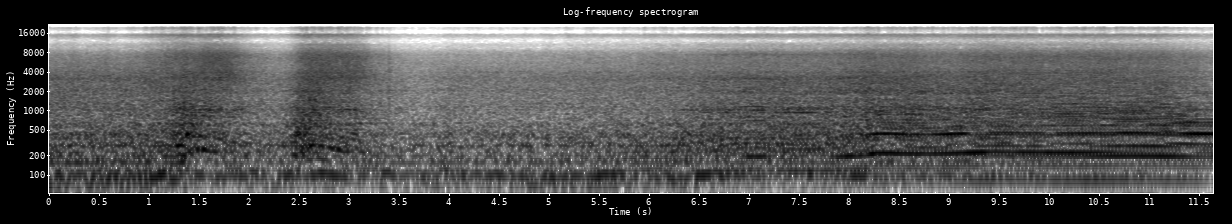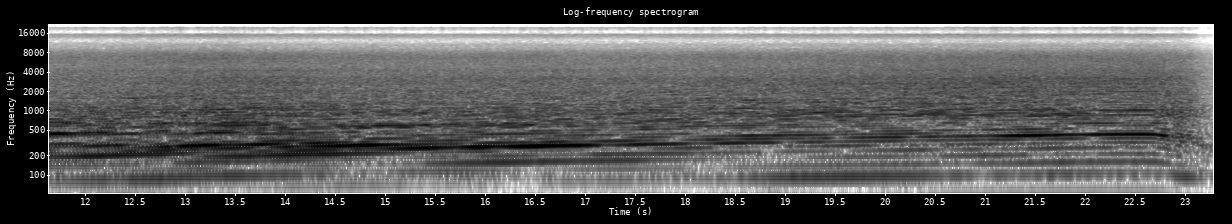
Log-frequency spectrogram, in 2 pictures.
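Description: A carbureted all-aluminum 427ci small-block Ford with a Quick Fuel carburetor on a dyno, loud and close: a rough blipping idle, then a long sustained pull with the engine note climbing steadily before cutting off.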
